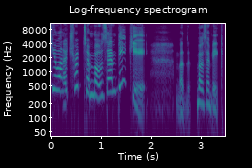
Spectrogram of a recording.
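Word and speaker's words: Moçambique: on a trip to Mozambi." Mozambique, it's pronounced in Portuguese.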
